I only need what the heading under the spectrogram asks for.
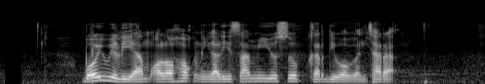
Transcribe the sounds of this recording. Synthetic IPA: boiwiliamʔɔ̰lɔɦɔk̚niŋɡalisamijusʊp̚kɨrdiwawaɲt͡ʃaɾa̰

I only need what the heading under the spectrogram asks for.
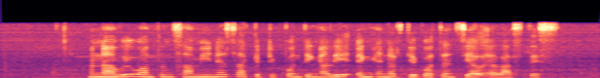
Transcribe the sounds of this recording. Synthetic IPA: mənawiwɔnt̪ɔnsaminesaɡ̥ə̤t̪̚d̪̥i̤pʊnt̪iŋaliʔɪŋenɛrɡ̥ipot̪ɛnsialelast̪ɪs

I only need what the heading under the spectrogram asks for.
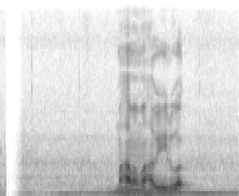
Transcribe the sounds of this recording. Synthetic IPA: mɐɦaməmɐɦaʋiɦiluʋak̚

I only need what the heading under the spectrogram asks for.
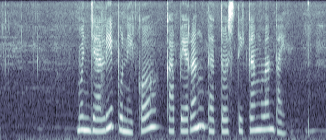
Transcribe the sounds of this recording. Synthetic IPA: muɲd͡ʒalipunikɔkapeɾaŋd̪̥ä̤d̪̥ɔ̤st̪iɡ̥a̤ŋlant̪aj

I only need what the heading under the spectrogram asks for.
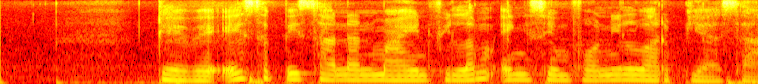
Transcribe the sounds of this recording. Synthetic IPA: ɖ̥e̤weʔesəpisananmaɪnfiləmʔɪŋsimfoniluwarb̥i̤asa

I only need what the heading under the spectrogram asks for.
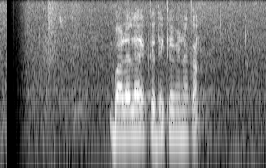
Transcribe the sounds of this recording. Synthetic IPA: balɐlaekəd̪ekeʋenɐkɐŋ

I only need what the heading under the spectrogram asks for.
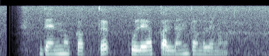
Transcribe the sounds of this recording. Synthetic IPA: d̪ɛnmokapt̪əkulejakːalːant̪aŋɡəlenəʋa̰

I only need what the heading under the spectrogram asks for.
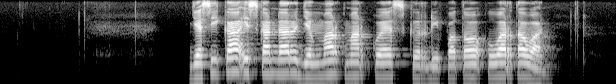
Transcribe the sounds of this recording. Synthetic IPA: d͡ʒɛsikaiskandard͡ʒɨŋmark̚markwɛskɨrdipɔt̪ɔkuwart̪awan

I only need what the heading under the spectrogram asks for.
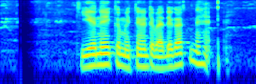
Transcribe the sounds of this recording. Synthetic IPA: kijənəekəmet̪unəʈəʋæd̪əɡat̪nɛɦɛ̰

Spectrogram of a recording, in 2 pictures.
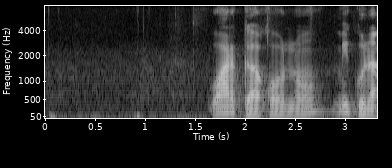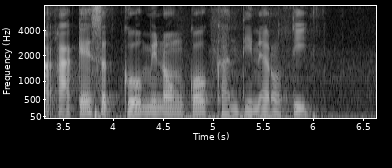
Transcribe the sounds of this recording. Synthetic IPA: warɡ̥a̤kɔnɔmiɡ̥ṳna̰ʔka̰kesəɡ̥ɔ̤minɔŋkɔɡ̥ä̤nt̪ineɾɔt̪i

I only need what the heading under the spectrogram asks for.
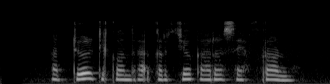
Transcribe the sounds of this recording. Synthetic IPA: ʔab̚d̪̥ʊld̪̥i̤kɔnt̪ɾa̰ʔkərd̥ʒ̥ɔ̤kaɾosɛfɾɔn

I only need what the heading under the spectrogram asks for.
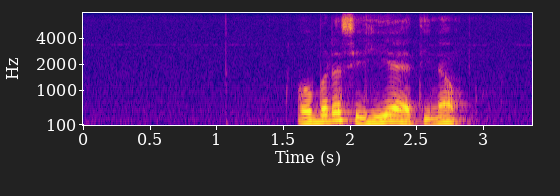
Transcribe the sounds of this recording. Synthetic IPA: obəʈəsiɦijaːt̪inam

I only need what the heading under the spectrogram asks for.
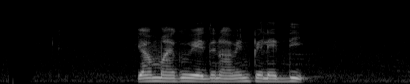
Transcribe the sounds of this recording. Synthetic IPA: jamːajk̬uʋeːd̪unaʋenpeled̪i

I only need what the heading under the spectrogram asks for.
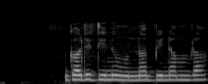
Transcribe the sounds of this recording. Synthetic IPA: ɡʌɾid̪inuɦunːʌbinʌmrʌ

